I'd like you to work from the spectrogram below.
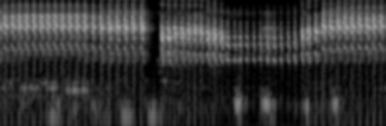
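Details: Long-tailed shrike (cendet) singing in the tembakan masteran style: loud, rapid strings of sharp repeated chattering notes, a brief break near two seconds, then renewed fast phrases.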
